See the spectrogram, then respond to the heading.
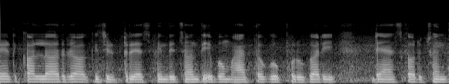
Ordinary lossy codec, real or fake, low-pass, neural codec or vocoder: none; real; 7.2 kHz; none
